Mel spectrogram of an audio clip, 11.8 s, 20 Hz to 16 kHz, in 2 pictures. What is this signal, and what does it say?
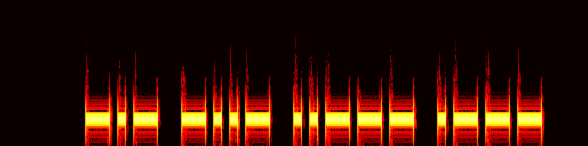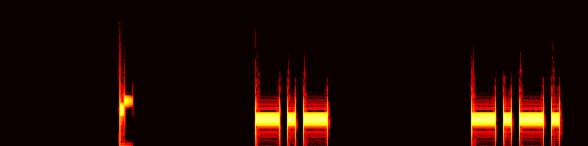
Morse code, heard as a keyed tone, about 15 wpm, spaced as for 10 wpm, 700 Hz. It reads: KX2J KC
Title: USA Call Signs - 6x Character Spacing - 15wpm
